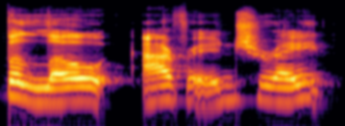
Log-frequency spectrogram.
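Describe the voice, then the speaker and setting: A woman's voice: fairly low pitch, steady tone, slow pace, warm tone. A woman co-hosting a podcast in casual chat, slightly nasal and full of fillers. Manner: chatty, lots of fillers and likes. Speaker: podcast co-host.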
